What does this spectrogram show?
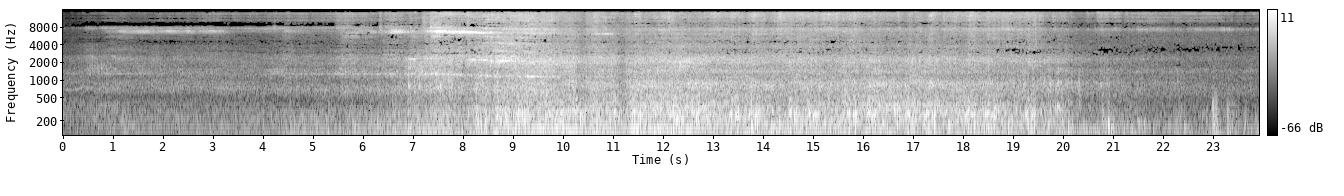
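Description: A passenger train hauled by a CC 203 diesel-electric locomotive passing: the engine and wheels grow louder as it approaches, rumble and clatter over the rails from about eight seconds in while the coaches go by, then fade as it moves away.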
